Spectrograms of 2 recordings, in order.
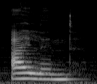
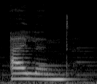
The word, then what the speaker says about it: island: Letter S is not pronounced before letter L in some of these words like island, island, isle, isle, isle, isle, isle.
